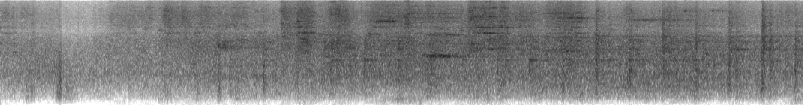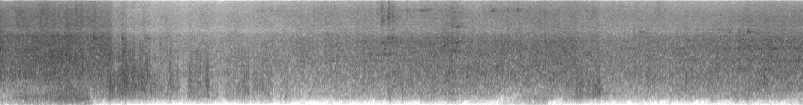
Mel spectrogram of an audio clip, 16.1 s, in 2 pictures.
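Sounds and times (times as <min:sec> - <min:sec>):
train wheels clacking: 0:01.2 - 0:08.2
high metallic squealing: 0:03.0 - 0:06.8.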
